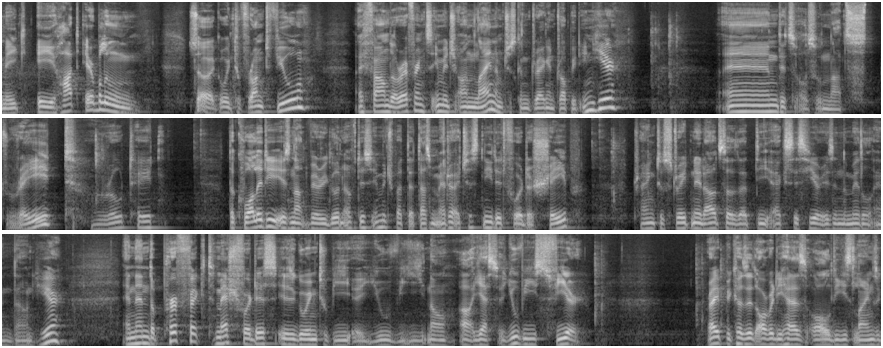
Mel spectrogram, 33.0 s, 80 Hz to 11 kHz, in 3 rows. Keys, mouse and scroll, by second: 0.0-2.4 middle drag, 2.4 KP_1, 3.2-6.2 shift+middle drag, 7.1-8.1 shift+middle drag, 8.1 g, 18.7 shift+middle click, 19.2-20.5 scroll up 2, 22.9-24.6 shift+middle drag, 24.6 shift+a, 29.4 Tab, 30.7 Tab.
